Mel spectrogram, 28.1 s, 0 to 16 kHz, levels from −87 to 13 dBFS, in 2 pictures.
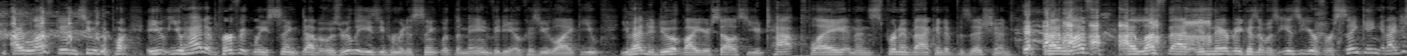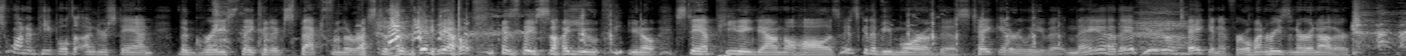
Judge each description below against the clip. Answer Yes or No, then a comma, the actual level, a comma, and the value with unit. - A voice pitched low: No, medium, 145 Hz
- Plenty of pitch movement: Yes, wide, 5.7 semitones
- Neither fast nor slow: No, fast, 245 wpm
